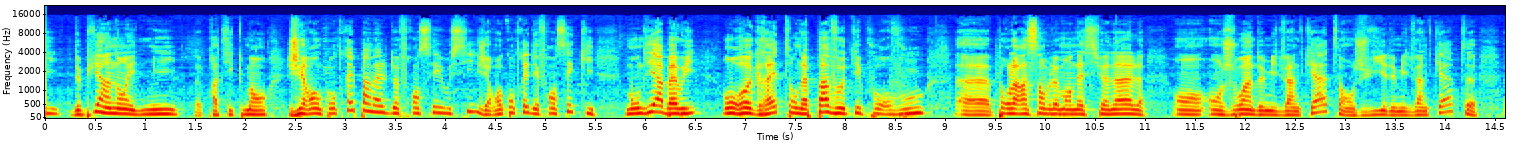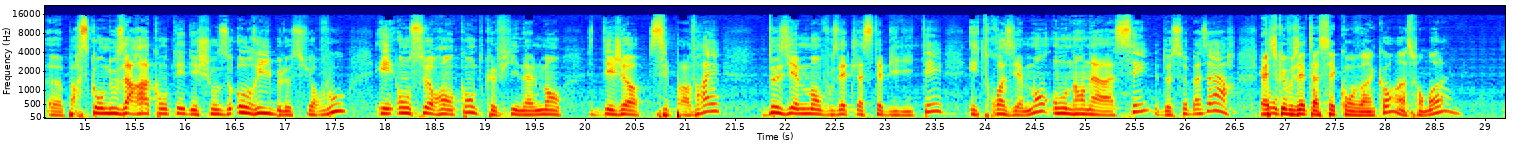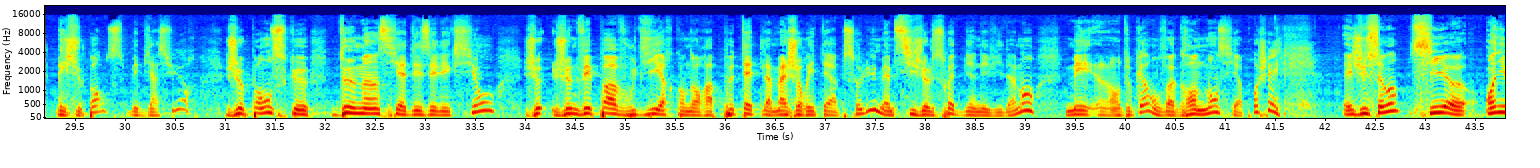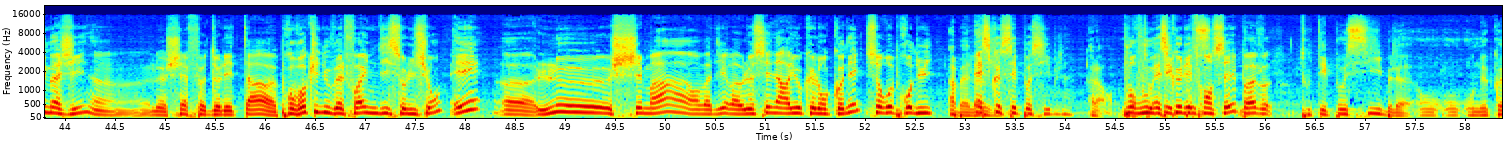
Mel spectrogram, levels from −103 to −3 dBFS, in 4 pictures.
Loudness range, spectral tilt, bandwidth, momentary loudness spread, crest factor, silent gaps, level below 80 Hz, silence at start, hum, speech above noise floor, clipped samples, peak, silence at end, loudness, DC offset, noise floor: 5 LU; -6 dB/octave; 15.5 kHz; 10 LU; 16 dB; none; -40 dBFS; 0 s; none; 34 dB; under 0.1%; 0 dBFS; 0 s; -17 LUFS; under 0.1%; -50 dBFS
